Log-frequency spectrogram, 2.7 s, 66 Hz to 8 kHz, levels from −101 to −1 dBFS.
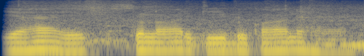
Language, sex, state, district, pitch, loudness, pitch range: Hindi, male, Uttar Pradesh, Saharanpur, 105 Hz, -17 LUFS, 100-110 Hz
